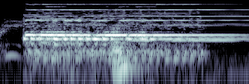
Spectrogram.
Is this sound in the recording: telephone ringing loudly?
yes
